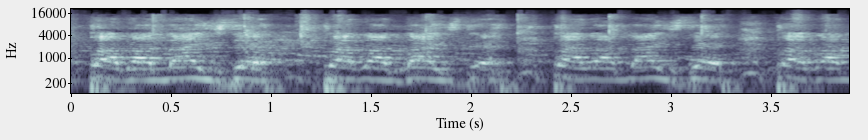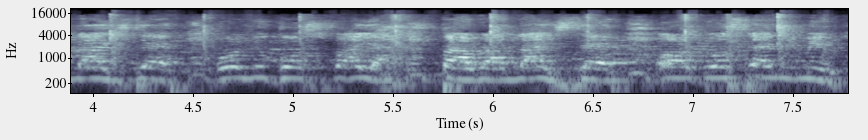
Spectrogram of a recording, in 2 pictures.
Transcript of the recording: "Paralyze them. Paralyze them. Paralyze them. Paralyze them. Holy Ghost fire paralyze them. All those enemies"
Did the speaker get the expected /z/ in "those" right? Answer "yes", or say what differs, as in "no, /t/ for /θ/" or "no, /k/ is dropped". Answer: no, /s/ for /z/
